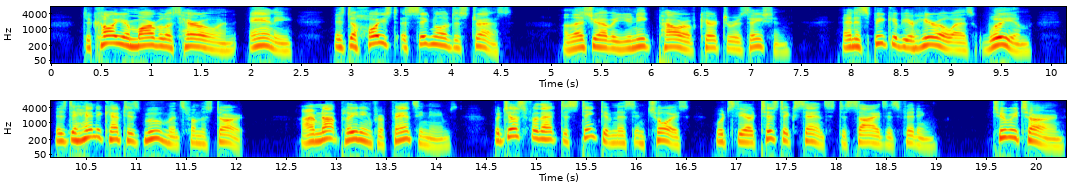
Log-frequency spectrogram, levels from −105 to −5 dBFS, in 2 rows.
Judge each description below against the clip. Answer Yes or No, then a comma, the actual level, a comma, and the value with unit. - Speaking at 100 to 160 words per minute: No, average, 175 wpm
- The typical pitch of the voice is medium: Yes, medium, 175 Hz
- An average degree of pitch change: No, wide, 5.9 semitones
